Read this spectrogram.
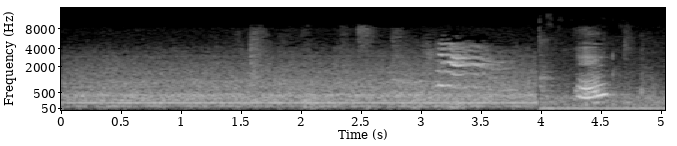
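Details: Pet cat indoors, giving two short harmonic meows about a second apart, the second one rising and then falling, over a steady low electrical hum and faint room noise.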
